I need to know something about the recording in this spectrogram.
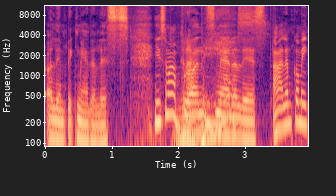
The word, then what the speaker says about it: bronze: ano yung tamang pronunciation bronze of brones bronze bronze bronze oo hindi siya o ano siya short o siya bronze hindi siya brow hindi siya brow bron hindi siya bron bron palala na ng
